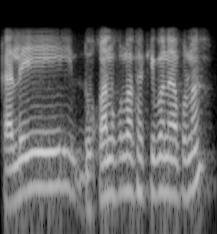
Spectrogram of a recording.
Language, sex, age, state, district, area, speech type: Assamese, male, 30-45, Assam, Sonitpur, rural, conversation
